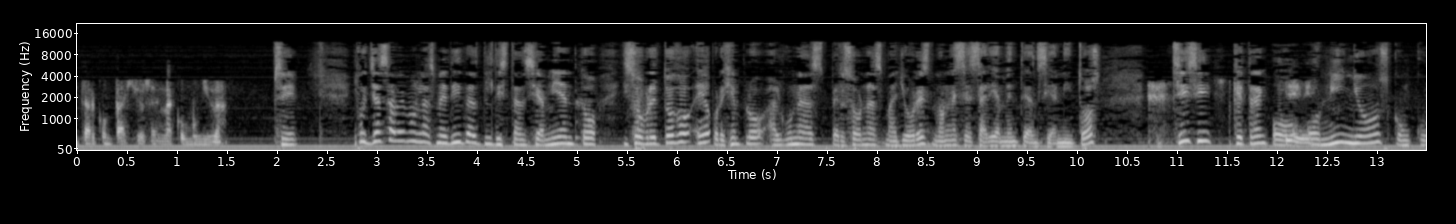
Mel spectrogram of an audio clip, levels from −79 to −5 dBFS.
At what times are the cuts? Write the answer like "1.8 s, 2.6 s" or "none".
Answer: 2.8 s, 4.1 s, 6.3 s, 10.7 s, 11.9 s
